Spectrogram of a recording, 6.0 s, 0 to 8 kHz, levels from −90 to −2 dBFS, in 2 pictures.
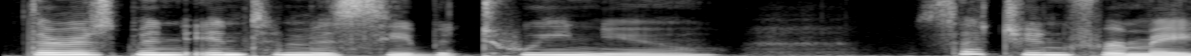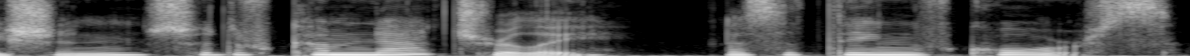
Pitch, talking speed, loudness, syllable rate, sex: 230 Hz, 170 wpm, -17 LUFS, 5.8 syllables/s, female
